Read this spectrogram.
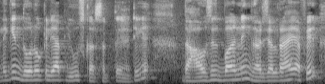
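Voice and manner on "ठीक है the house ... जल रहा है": usual speaking voice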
